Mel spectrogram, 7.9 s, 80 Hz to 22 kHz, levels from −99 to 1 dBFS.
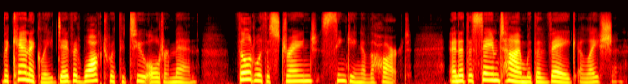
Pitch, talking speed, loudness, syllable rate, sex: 225 Hz, 190 wpm, -20 LUFS, 5.6 syllables/s, female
